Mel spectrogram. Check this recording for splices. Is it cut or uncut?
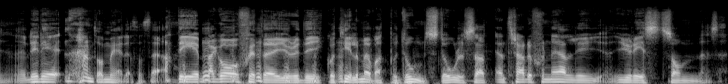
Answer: cut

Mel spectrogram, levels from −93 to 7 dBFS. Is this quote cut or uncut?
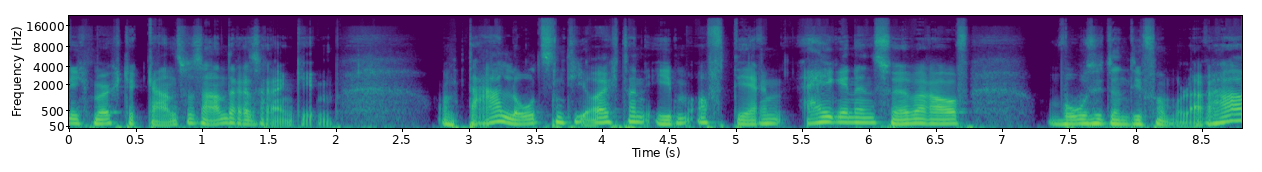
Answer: uncut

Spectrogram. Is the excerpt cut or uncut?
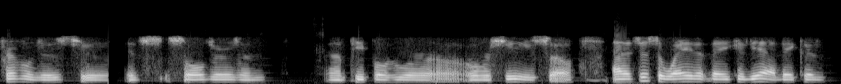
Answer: uncut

